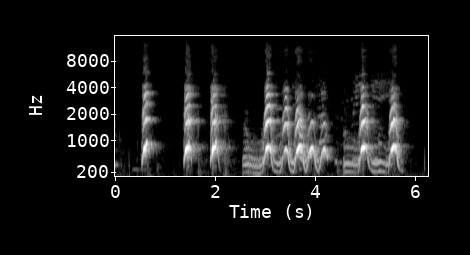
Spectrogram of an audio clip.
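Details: Cavalier King Charles Spaniel puppies, a blenheim litter of five, in a puppy pen with their mother Paris: three sharp separate barks, then a run of rapid yelping barks with wavering tones, loud and clear.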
